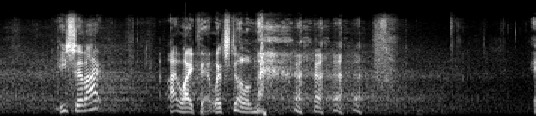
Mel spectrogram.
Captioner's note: laughter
